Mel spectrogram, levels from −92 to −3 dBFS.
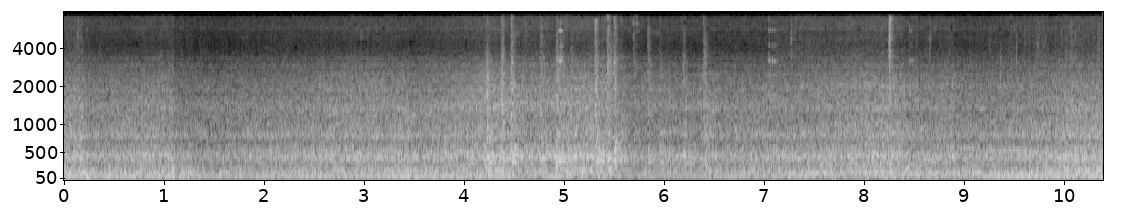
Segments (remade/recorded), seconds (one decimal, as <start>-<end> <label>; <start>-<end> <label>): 0.0-3.5 recorded; 3.5-4.4 remade; 4.4-5.5 recorded; 5.5-6.1 remade; 6.1-10.4 recorded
